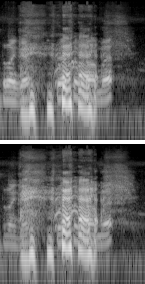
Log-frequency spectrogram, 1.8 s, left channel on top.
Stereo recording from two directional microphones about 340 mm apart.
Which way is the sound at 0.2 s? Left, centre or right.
Centre.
